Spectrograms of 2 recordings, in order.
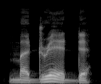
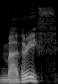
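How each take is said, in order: First: The final d is pronounced as a hard d. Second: The final d is soft or barely heard. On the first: "for us in English, because we pronounce the D's" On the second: "it's not known as Madrid"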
